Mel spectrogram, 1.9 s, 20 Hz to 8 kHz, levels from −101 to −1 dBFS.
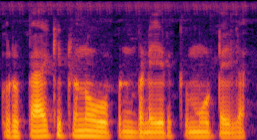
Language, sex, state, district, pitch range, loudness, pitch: Tamil, male, Tamil Nadu, Nilgiris, 100-110 Hz, -20 LUFS, 105 Hz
